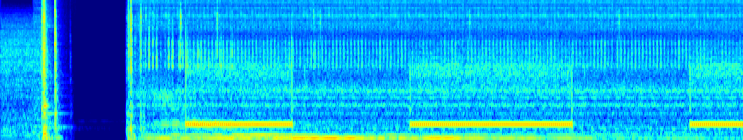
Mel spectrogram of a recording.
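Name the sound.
mobile phone ringing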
